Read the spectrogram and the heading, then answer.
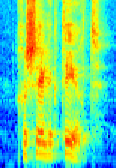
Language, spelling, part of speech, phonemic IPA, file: Dutch, geselecteerd, verb / adjective, /ɣəselɛkˈtert/, Nl-geselecteerd.ogg
- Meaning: past participle of selecteren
